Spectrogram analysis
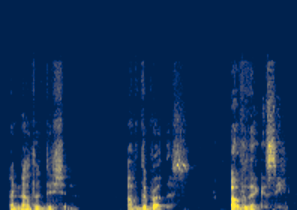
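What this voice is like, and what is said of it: Announcer voice. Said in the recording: “working on my announcer voice”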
